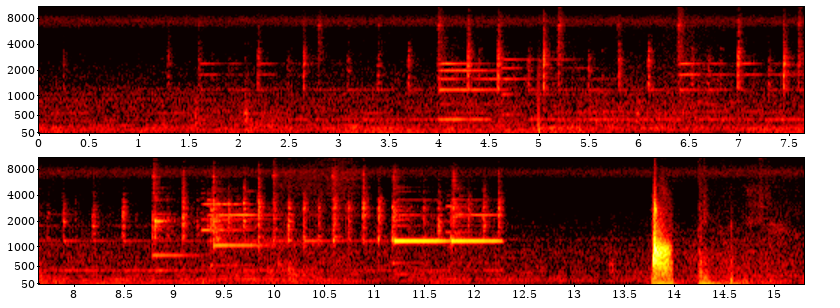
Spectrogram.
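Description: Smartphone playing a melodic chime tone, soft at first and growing louder, until it is silenced about twelve seconds in. A single loud thump follows near the end.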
